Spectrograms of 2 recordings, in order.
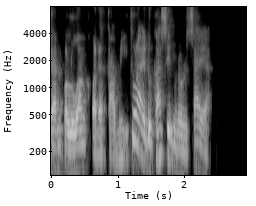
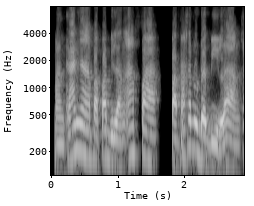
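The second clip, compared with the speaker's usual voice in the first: nagging parent; 6 semitones higher, 4 dB louder than usual. Retold or imitated. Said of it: "orang tua kan biasanya kan gini".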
